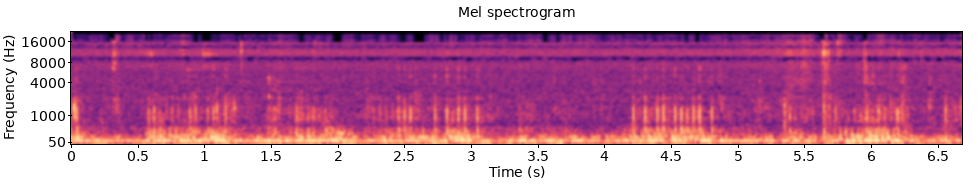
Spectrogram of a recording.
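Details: Deep, steady purr from a kitten kneading, the breath rhythm blurred, with scattered soft crackles and rustles over the rumble.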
